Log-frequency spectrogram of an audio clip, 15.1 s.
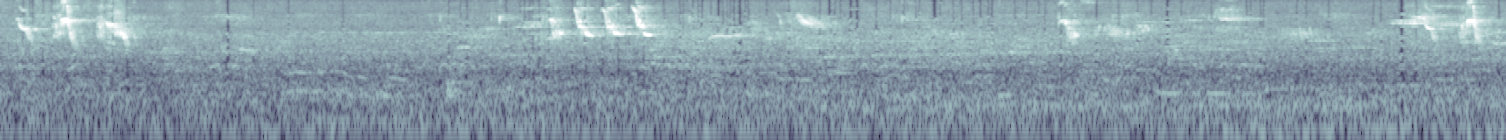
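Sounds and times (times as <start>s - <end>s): small birds chirping: 0.2s - 1.5s, 4.3s - 15.0s.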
